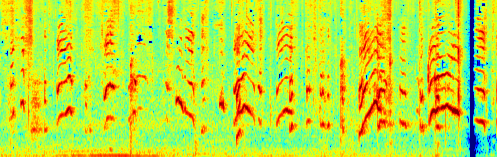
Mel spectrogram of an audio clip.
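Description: Young puppies tearing at raw meat on the bone, giving many short, high whimpers and whines as they chew. Sharp clicks of bone cracking between their teeth come through between the whimpers.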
